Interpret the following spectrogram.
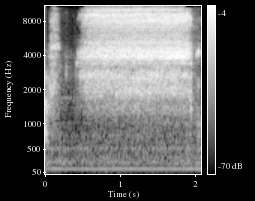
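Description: Steady hiss of air drawn through an M-Atty dual-coil rebuildable dripping atomizer (RDA), its airflow wide open, during one draw of about one and a half seconds that starts about half a second in.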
